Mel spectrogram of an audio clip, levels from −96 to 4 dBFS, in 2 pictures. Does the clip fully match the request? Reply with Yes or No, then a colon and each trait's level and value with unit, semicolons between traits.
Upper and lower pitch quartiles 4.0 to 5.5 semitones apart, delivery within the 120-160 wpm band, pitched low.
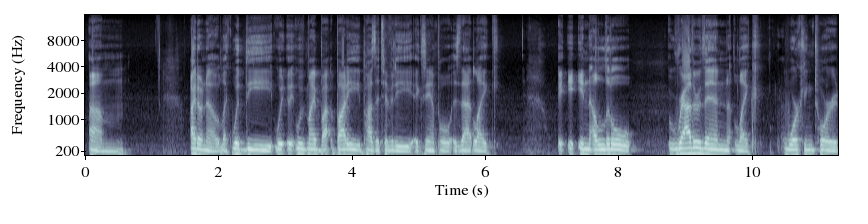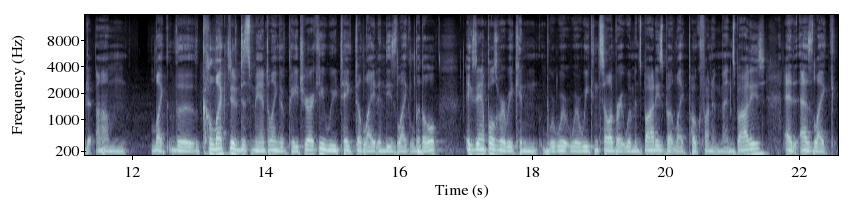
No: average, 3.1 semitones; average, 155 wpm; low, 110 Hz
